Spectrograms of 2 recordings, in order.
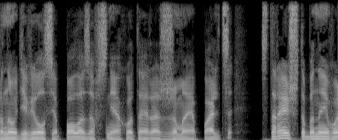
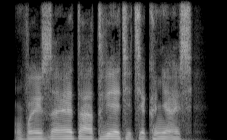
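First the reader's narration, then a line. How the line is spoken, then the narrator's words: Hoarse wheeze after coughing. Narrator (Russian): как следует прокашлявшись, смог просипеть Орлов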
